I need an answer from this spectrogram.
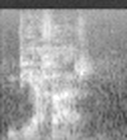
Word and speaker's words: viajar: So you can imagine I'm going to travel via car, viajar, okay? By way of car, viajar. Viajar is how you pronounce it. It's got that strong J, okay?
